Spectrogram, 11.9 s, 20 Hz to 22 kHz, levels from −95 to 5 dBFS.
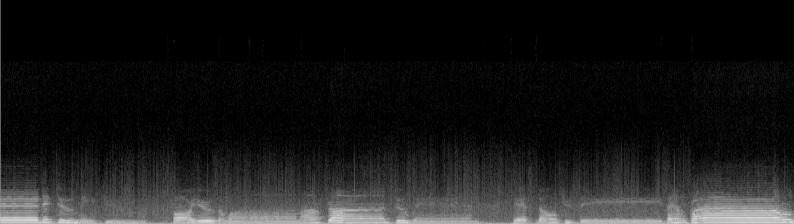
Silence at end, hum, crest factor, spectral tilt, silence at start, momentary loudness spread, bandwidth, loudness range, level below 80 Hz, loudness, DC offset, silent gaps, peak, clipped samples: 0 s; none; 14 dB; -11 dB/octave; 0 s; 15 LU; 4.7 kHz; 8 LU; -30 dBFS; -18 LUFS; under 0.1%; none; -2 dBFS; under 0.1%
